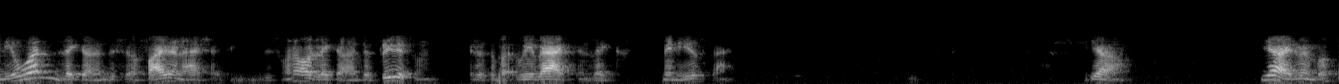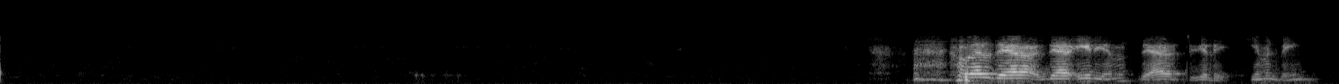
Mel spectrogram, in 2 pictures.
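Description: A buzzy, gravelly roughness runs through the whole speech clip, with the sound confined to a narrow band of roughly 250 Hz to 3.4 kHz. This is the GSM full-rate codec, at a rate that fits 13 kbps. It rebuilds the voice from a vocal-tract filter driven by a sparse, regularly spaced pulse excitation. That thinned excitation gives the grainy buzz, and the telephone band strips the lows and the air above 3.4 kHz.

Short squawks and gargling pops break through at five points. The first is at 0.70 to 0.74 s, just before "uh this uh". The second is at 4.91 to 5.07 s, ahead of "way back and like", and it is the longest of them. The others are at 13.35 to 13.44 s, at 23.04 to 23.14 s before "they are they", and at 25.24 to 25.31 s. The last two sound harsher, which fits a heavier error rate there. These are GSM bit errors: corrupted filter, pitch or gain values bend the spectrum or spike the level for a few frames at a time.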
